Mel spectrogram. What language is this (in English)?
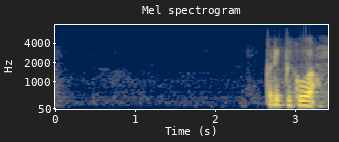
Malayalam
